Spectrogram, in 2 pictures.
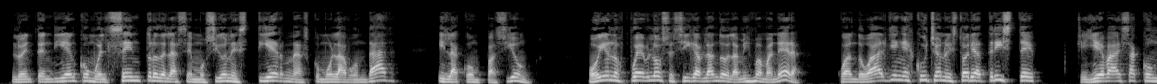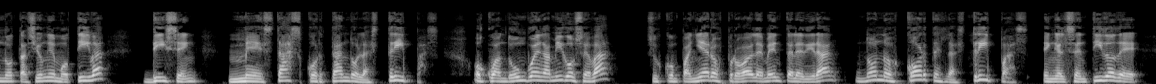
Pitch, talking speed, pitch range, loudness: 155 Hz, 165 wpm, 130-175 Hz, -17 LUFS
